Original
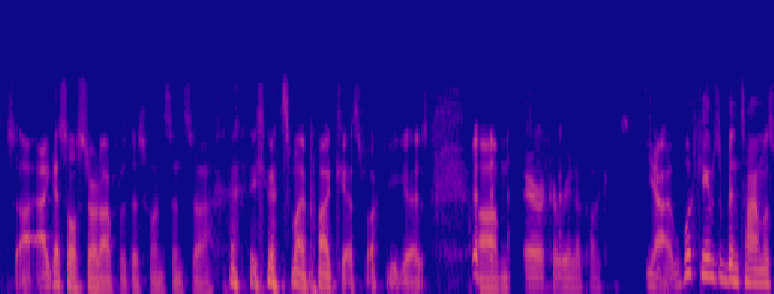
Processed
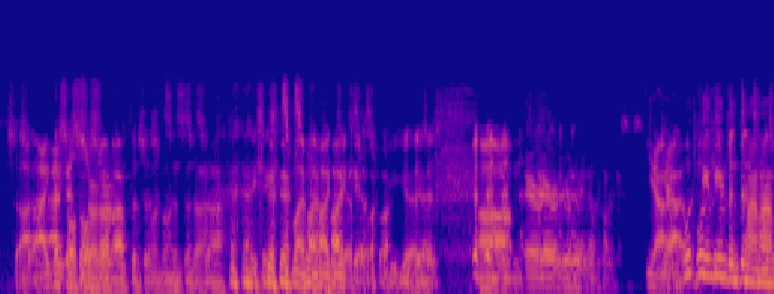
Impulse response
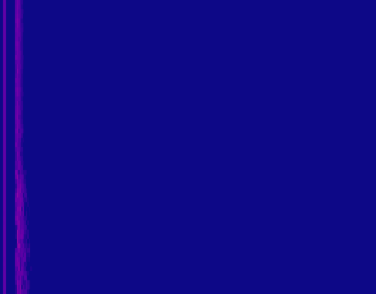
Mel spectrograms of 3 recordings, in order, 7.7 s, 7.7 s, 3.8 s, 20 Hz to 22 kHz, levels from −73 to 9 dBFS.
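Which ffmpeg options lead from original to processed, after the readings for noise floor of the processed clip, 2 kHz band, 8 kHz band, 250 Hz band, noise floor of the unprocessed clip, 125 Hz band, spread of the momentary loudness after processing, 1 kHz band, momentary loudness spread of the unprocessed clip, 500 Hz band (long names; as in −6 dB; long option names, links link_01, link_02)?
−49 dBFS, +6.5 dB, +5.5 dB, +6.5 dB, −67 dBFS, +6.5 dB, 12 LU, +7.0 dB, 13 LU, +7.0 dB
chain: -filter_complex "[1:a]atrim=start_sample=2205,afade=type=out:start_time=0.2:duration=0.01,atrim=end_sample=9261[link_01];[0:a][link_01]afir=irnorm=-1:irlink=0,volume=7dB"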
